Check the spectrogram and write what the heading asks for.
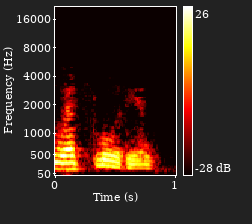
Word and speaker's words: West Lothian: Well, you are the owner of the Happy Valley Pub, and that's in West, now, I hope I'm pronouncing this correctly, West Lothian's Blackburn, Scotland, correct? – It's in Blackburn, West Lothian.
